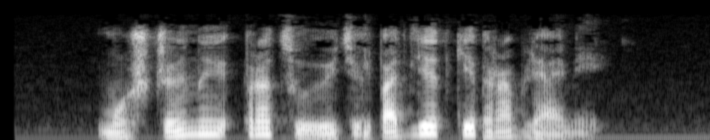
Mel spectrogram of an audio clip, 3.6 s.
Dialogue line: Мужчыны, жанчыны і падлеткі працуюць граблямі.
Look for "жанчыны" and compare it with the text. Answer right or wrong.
wrong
